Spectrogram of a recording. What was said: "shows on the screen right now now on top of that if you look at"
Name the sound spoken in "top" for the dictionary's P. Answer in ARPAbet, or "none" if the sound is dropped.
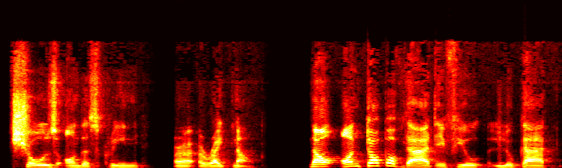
P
